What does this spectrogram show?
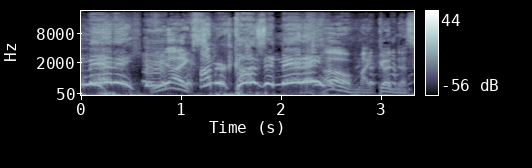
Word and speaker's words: Minni: I'm your cousin, Minnie! Oh, my goodness. It rhymes with Winnie! It's M-I-N-N-I! Hey!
